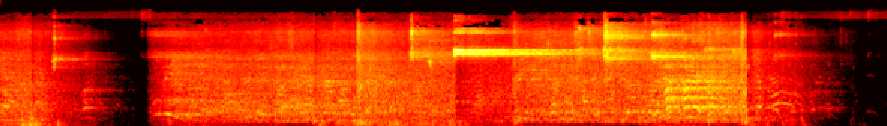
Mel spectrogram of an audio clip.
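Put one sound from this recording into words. Young players call out in a large echoing hall.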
